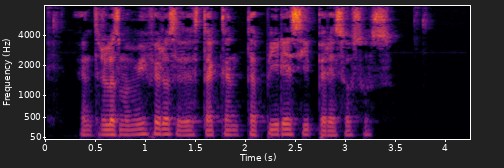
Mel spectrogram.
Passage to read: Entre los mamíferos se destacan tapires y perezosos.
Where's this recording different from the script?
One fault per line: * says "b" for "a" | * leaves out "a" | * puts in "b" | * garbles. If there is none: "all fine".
all fine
